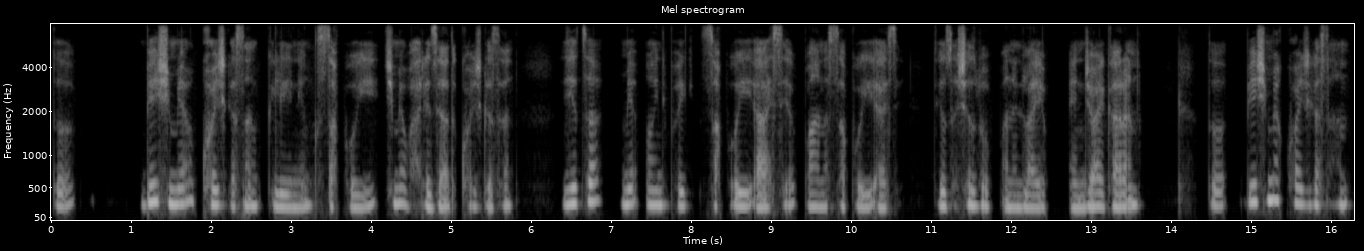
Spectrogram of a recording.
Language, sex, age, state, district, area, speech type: Kashmiri, female, 18-30, Jammu and Kashmir, Kupwara, rural, spontaneous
